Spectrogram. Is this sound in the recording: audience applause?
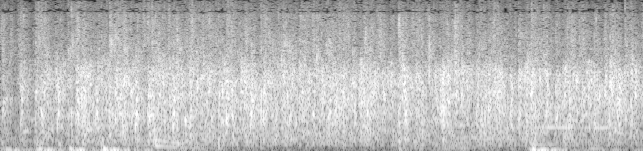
yes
